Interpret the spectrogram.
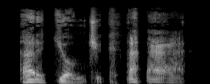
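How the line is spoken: Snort inside one's head. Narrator (Russian): хмыкнул у меня в голове Фырк

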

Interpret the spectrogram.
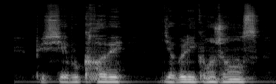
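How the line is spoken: Grandfather exclaiming. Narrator (French): s'écria mon grand-père

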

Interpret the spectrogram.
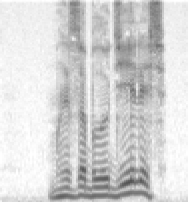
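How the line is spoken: Whispered. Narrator (Russian): прошептал я

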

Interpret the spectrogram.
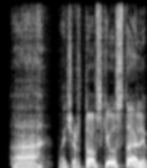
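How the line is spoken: Grumbling. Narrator (Russian): проворчал Сюэба

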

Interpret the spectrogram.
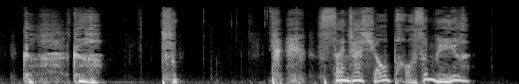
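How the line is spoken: Crying. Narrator (Chinese): 王俊山哭着说

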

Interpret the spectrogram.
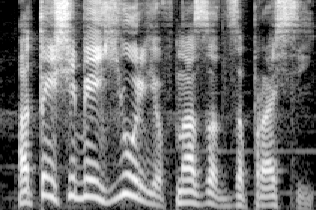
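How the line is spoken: Sudden snort. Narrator (Russian): Ни с того ни с сего хмыкнул святополк Туровский

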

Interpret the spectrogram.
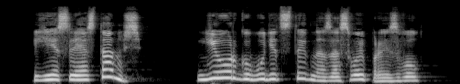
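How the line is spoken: Timid suggestion. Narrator (Russian): робко предположила

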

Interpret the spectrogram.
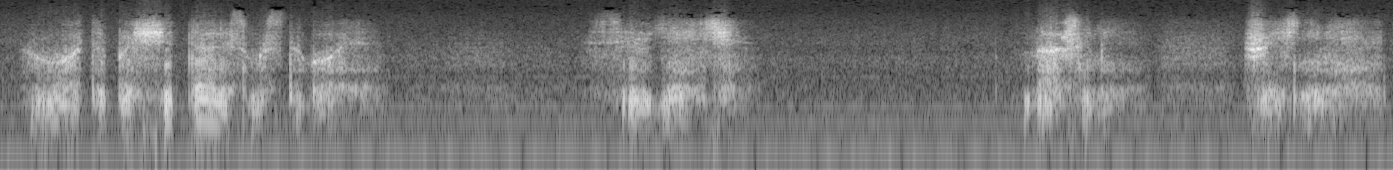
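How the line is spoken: Quiet, strained speech. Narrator (Russian): тихо, с трудом сказал Тимофей

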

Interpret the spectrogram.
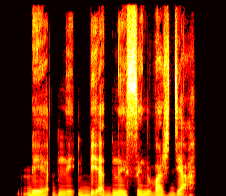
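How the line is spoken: Hoarse laughter. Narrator (Russian): хрипло смеялась

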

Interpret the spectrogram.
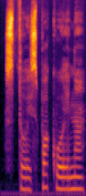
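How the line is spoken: Groom's hiss. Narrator (Russian): прошипел жених

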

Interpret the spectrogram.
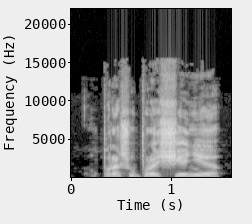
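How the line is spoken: Muttered. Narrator (Russian): пробормотал он

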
